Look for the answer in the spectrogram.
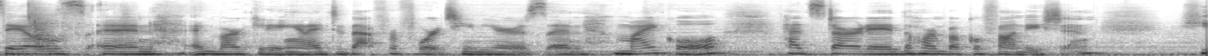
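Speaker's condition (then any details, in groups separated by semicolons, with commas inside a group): No condition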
